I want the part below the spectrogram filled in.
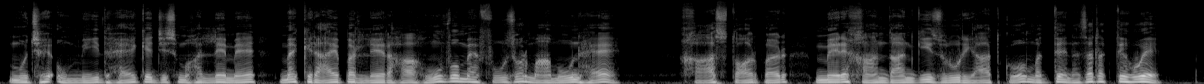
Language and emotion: Urdu, fearful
